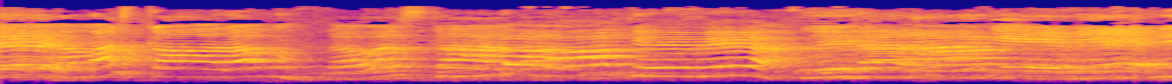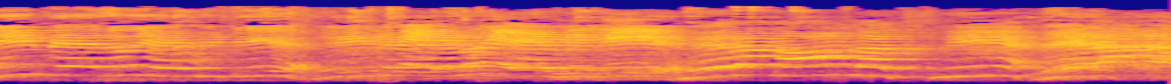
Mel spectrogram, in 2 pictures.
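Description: Young boys' voices singing.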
